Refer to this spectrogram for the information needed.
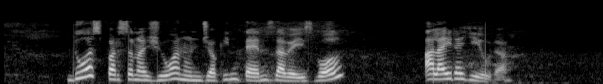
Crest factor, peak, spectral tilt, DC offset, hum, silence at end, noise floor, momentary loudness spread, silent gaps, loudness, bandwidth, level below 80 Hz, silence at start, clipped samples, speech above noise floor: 18 dB; -2 dBFS; -4.5 dB/octave; under 0.1%; none; 0.95 s; -59 dBFS; 11 LU; none; -18 LUFS; 8.4 kHz; -58 dBFS; 0.7 s; under 0.1%; 42 dB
